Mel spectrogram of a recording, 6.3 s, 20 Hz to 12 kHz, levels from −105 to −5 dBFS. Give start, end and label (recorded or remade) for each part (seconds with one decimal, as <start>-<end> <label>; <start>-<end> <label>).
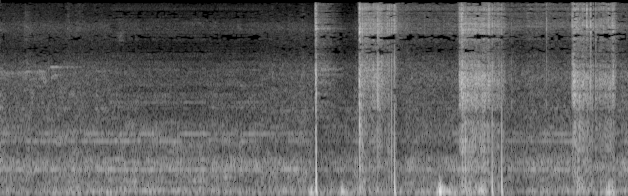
0.0-1.1 recorded; 1.1-2.6 remade; 2.6-6.3 recorded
